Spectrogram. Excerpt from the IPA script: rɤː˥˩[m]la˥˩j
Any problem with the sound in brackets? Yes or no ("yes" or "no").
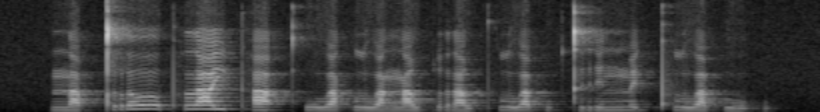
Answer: yes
